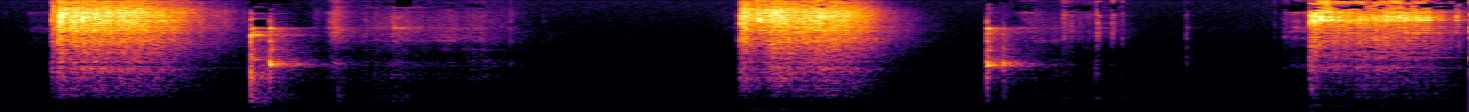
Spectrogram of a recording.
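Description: Beans rattle and shake in a metal sieve.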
